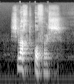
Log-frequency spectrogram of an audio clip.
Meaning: plural of slachtoffer
- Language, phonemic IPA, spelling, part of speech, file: Dutch, /ˈslɑxtɔfərs/, slachtoffers, noun, Nl-slachtoffers.ogg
